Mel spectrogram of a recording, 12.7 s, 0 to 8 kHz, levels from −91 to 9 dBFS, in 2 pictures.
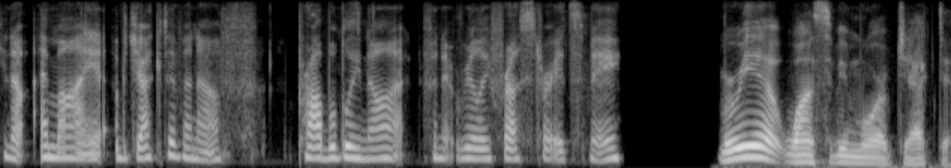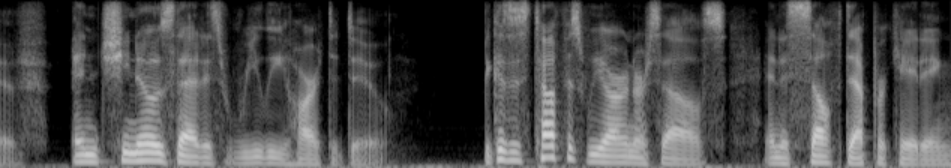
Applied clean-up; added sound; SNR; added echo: none; none; none; none.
